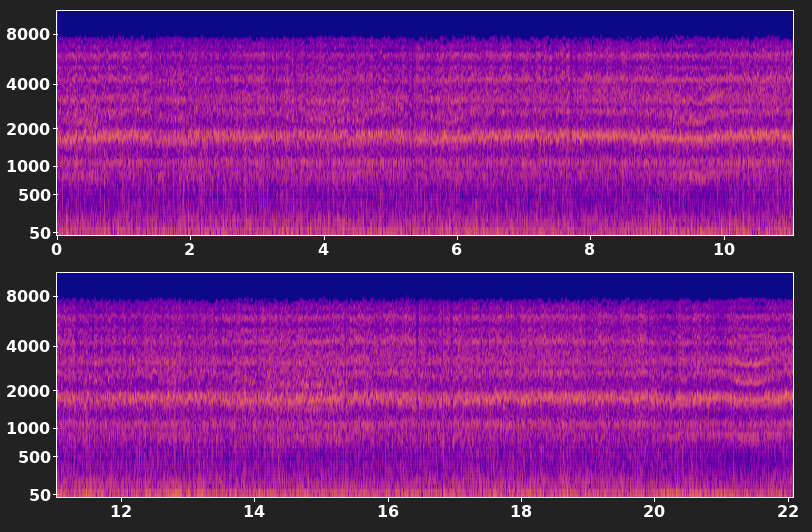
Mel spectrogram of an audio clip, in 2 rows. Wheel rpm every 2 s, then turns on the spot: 220, 220, 220, 230, 230, 230, 220, 220, 230, 230, 230.
none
